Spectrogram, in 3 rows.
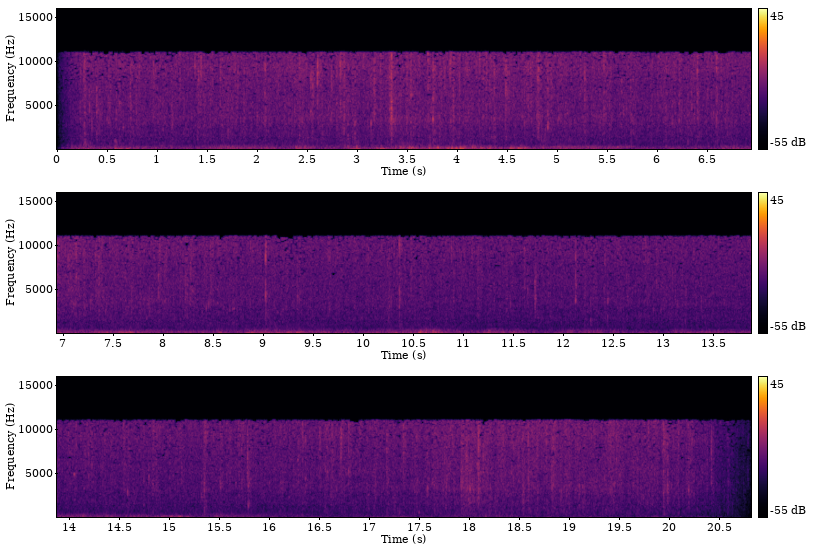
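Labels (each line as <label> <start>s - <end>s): Thunder rumbles in the background with a distant sound gradually increasing and decreasing. 0.0s - 17.0s
Rain is pouring outside with loud drops falling in a steady pattern. 0.0s - 20.8s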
